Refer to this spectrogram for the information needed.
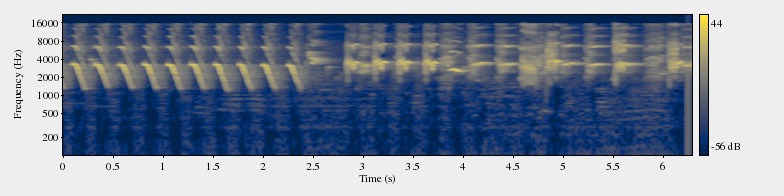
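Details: Isian song of the Javan myna: about ten identical rising whistled sweeps in quick succession, then a shift to harsher, buzzier chattering notes with high squeaks.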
